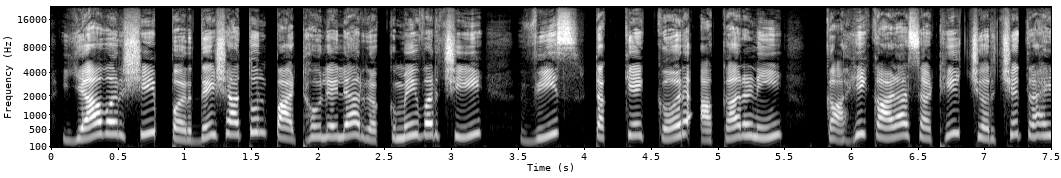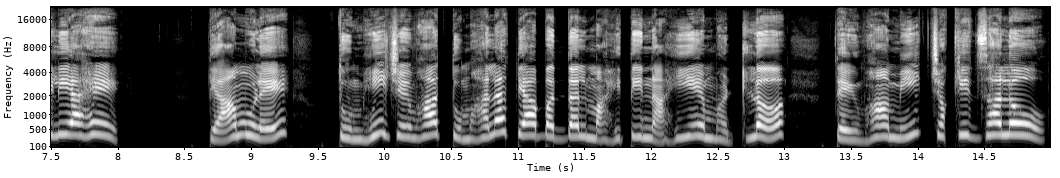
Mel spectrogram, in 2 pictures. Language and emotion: Marathi, surprised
